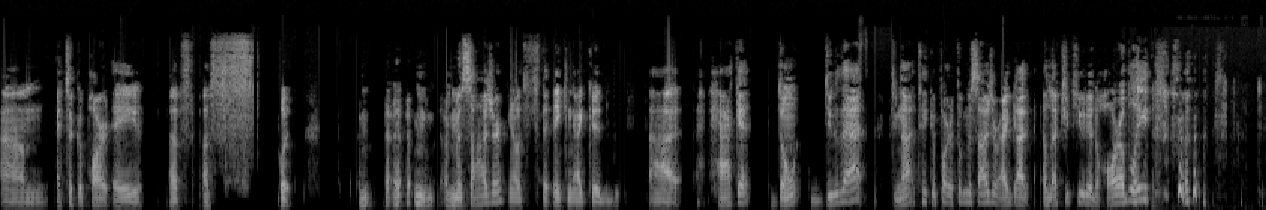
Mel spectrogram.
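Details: Adult man who says he is a person who stutters, real and not a recording artifact; this stretch has repeated words; stuttering.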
